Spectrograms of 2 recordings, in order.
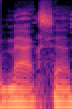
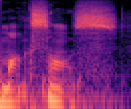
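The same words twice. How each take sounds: First: The name is said with English pronunciation. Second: The name is said with French pronunciation.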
